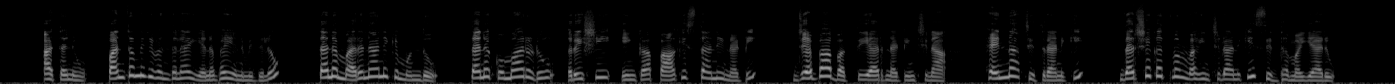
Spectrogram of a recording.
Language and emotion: Telugu, neutral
